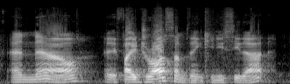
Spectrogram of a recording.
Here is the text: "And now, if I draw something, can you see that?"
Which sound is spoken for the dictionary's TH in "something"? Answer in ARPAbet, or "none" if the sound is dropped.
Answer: TH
